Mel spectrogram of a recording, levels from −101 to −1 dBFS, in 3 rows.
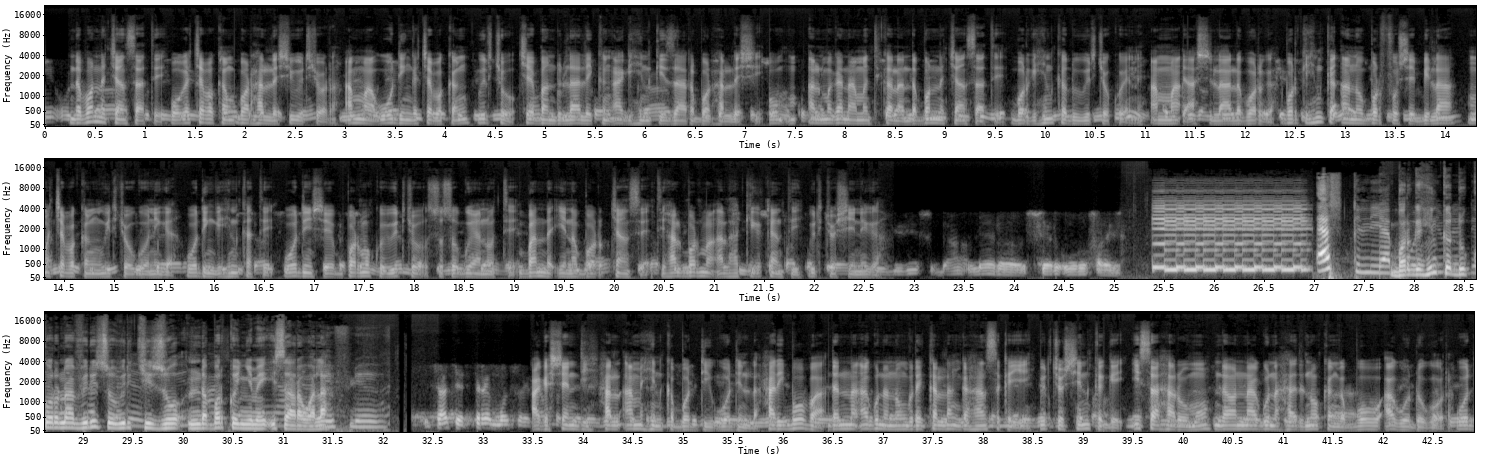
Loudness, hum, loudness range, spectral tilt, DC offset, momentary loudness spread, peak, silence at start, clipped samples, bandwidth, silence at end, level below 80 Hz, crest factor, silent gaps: -28 LUFS; none; 13 LU; -4.5 dB/octave; under 0.1%; 13 LU; -2 dBFS; 0 s; under 0.1%; 19.5 kHz; 0 s; -60 dBFS; 26 dB; none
